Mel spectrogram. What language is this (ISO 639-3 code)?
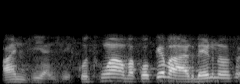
doi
